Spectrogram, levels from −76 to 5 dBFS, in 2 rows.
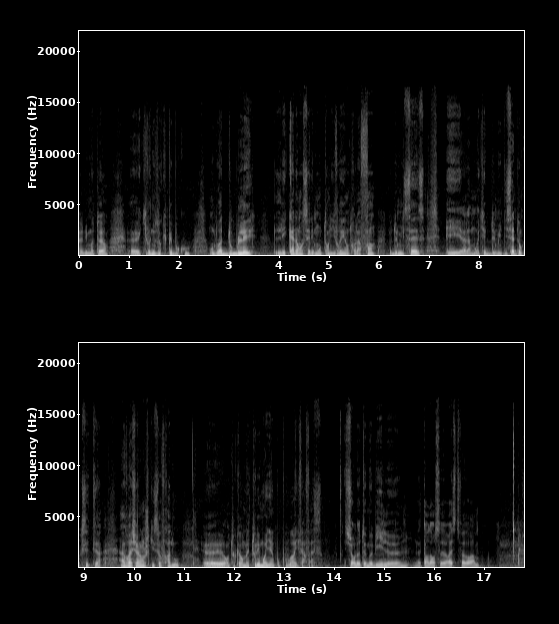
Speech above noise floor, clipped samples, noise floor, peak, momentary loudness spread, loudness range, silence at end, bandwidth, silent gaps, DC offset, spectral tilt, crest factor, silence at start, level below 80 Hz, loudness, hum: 25 dB; under 0.1%; -49 dBFS; -4 dBFS; 14 LU; 5 LU; 0 s; 16.5 kHz; none; under 0.1%; -7 dB/octave; 20 dB; 0 s; -42 dBFS; -25 LUFS; none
